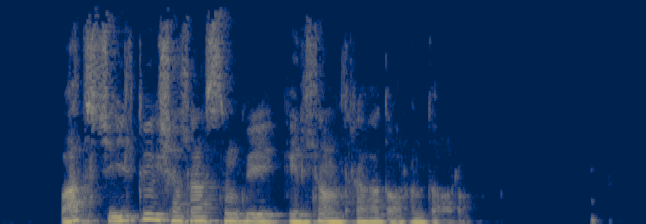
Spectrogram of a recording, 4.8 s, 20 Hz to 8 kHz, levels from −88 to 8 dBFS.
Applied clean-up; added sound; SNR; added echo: none; none; none; none.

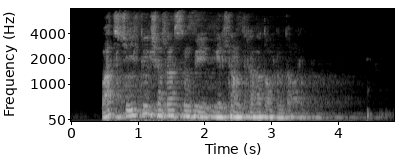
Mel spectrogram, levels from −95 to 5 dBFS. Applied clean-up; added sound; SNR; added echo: none; none; none; reverberation time 1.7 s.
